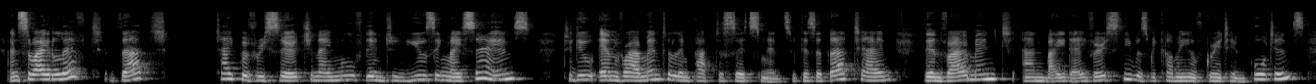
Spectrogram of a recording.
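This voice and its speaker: Measured, fairly low-voiced Guyanese-born woman. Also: a little mellow. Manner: measured, careful, rephrases mid-sentence. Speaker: guest, sustainability consultant. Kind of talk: interview, long career account.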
